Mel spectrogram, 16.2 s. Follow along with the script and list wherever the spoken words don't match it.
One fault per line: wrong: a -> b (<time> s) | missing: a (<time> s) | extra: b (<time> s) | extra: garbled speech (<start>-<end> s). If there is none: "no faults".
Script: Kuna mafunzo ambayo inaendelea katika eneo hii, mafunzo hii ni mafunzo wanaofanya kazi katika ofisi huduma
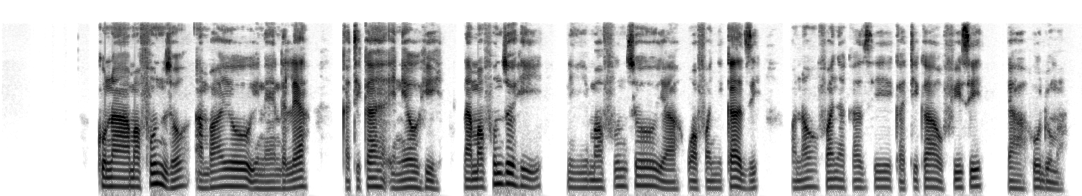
extra: na (6.9 s)
extra: ya wafanyikazi (9.8 s)
extra: ya (15.1 s)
